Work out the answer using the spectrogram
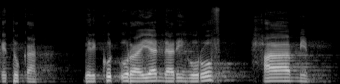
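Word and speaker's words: حم: Berikut uraian dari huruf ha mim. Ha kalau diurai ada alif di belakangnya. Mim ada mim sukun di belakangnya.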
